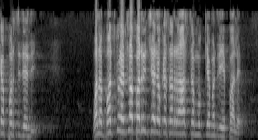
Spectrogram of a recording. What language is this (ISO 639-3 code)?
hin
